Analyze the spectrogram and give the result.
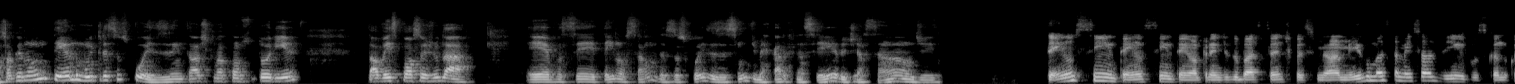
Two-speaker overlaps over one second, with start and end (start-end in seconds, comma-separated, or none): none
